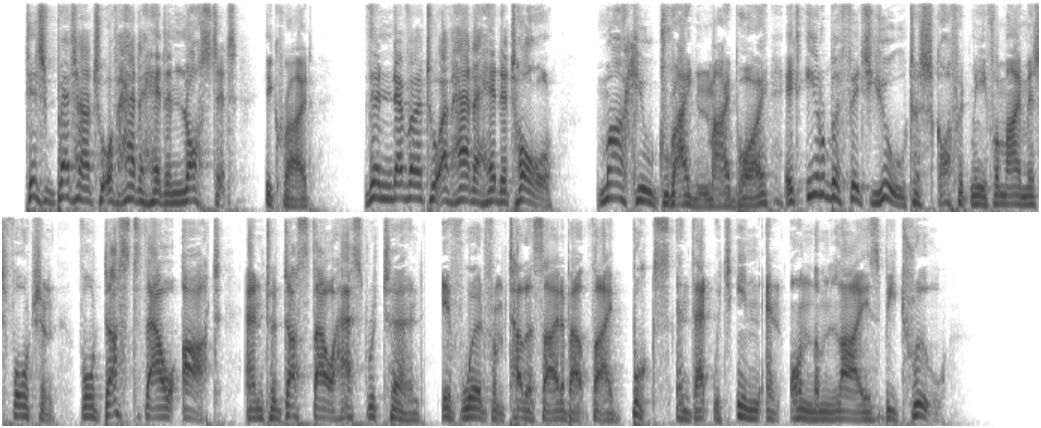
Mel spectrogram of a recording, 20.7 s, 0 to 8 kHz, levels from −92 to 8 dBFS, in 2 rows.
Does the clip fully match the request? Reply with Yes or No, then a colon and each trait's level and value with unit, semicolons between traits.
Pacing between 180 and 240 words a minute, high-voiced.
No: average, 190 wpm; low, 135 Hz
